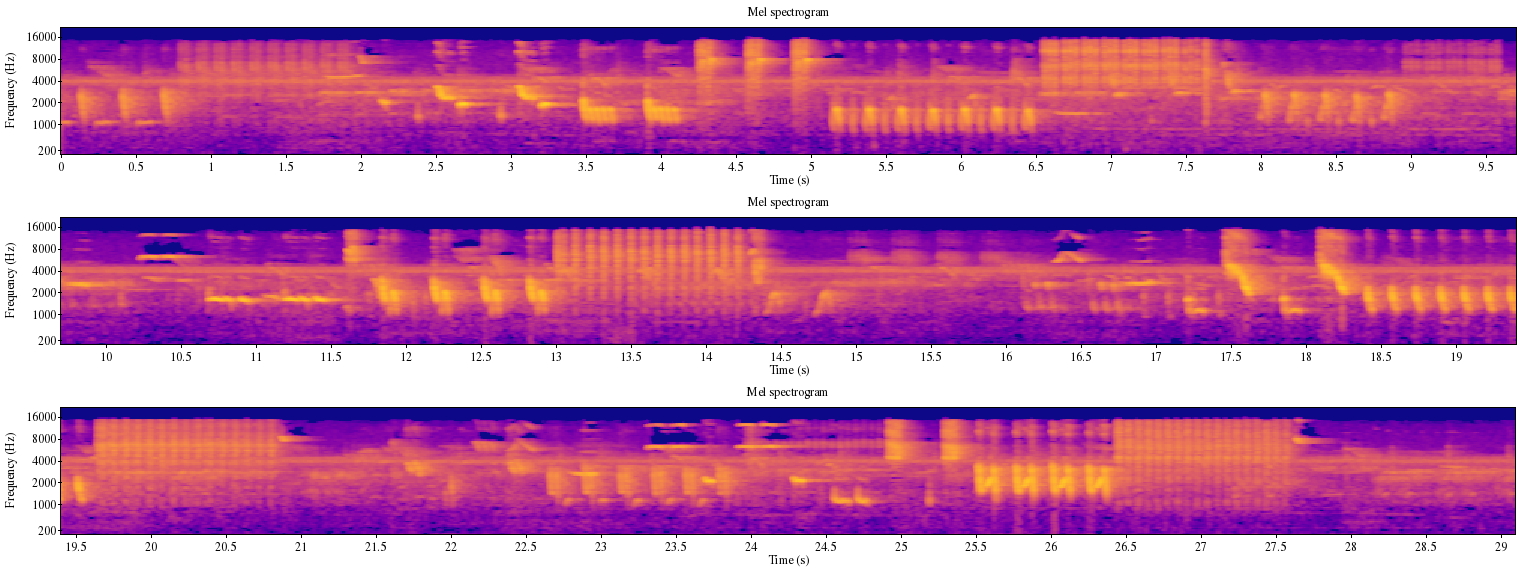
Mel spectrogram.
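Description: Several songbirds singing and calling one after another: rapid trills, buzzy note series and short rising and falling whistles, with a thin steady high tone behind them.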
